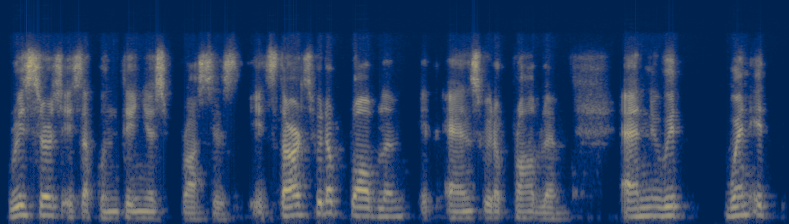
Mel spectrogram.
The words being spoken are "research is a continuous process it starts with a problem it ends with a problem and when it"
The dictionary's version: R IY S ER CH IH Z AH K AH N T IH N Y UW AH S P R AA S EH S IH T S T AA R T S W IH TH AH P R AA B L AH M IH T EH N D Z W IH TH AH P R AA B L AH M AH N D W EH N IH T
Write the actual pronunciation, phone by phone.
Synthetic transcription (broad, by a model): R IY S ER CH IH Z AH K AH N T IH N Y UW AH S P R AA S EH S IH T S T AA R T S W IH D AH P R AA B L AH M IH T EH N D S W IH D AH P R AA B L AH M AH N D W EH N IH T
